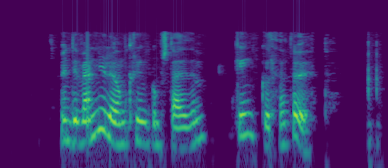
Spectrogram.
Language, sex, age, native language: Icelandic, female, 30-39, Icelandic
